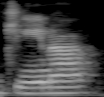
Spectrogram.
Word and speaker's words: Jeanna: said my name yet it looks weird but it's pronounced like gina so hi i'm gina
